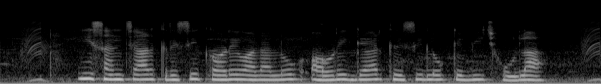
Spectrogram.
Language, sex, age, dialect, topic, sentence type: Bhojpuri, female, 18-24, Northern, agriculture, statement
